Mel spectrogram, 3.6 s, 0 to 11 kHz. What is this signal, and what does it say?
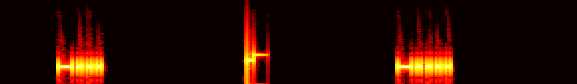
Morse code, heard as a keyed tone, about 40 wpm, 700 Hz. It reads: B 6
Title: Single Character (Letter:Number:Punctuation:Prosign) 40wpm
